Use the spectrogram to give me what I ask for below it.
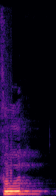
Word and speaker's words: food: So in the word food, we want to put our lips really forward, really round, and make an oo sound.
